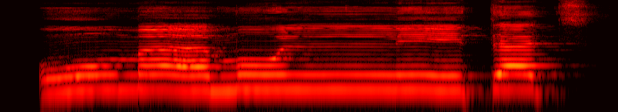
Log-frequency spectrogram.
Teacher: Ta sifat hurufnya hamas kena ada sedikit sahaja angin.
